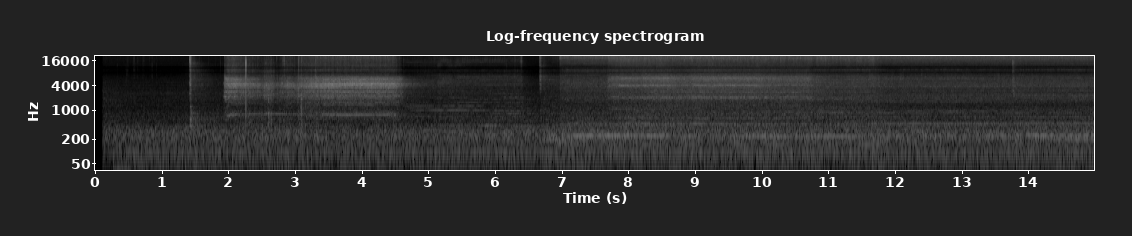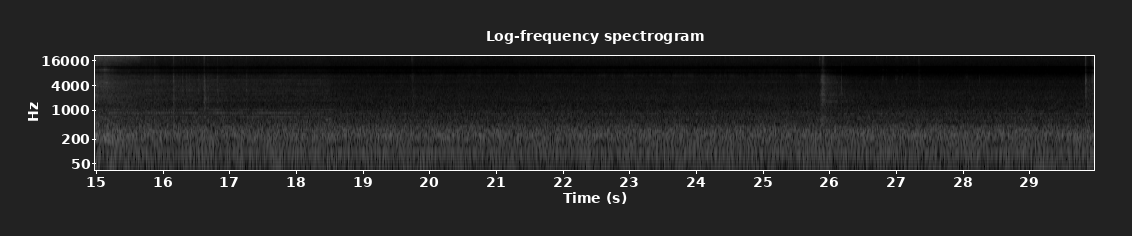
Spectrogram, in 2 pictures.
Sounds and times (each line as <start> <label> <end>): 1.4 cofe machine 20.7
